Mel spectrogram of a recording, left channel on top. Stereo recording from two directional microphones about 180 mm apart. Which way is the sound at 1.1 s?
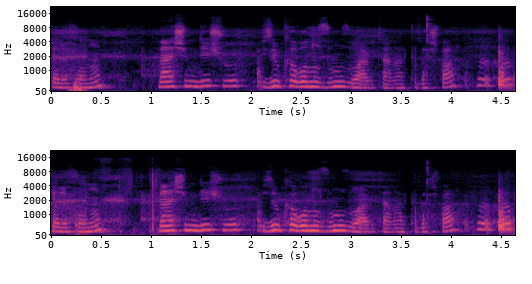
35° left (ahead or behind).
